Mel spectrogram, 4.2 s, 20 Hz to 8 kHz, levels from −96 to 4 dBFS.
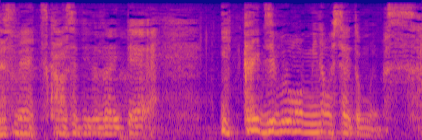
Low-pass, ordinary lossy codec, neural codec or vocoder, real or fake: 7.2 kHz; none; vocoder, 24 kHz, 100 mel bands, Vocos; fake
